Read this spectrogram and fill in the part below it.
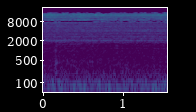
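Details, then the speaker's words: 15-ton Trane unit, circuit 2 lost all R-410A refrigerant: pressurised with nitrogen a little over 250 psi, steady high hiss of gas escaping, heard and felt at the leak, confirmed with bubbles; refrigerant leak, repaired then vacuumed and recharged 11 lb. "I had the nitrogen sitting at a little over 250 psi and it didn't take much long but I could start to hear it feel it with"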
